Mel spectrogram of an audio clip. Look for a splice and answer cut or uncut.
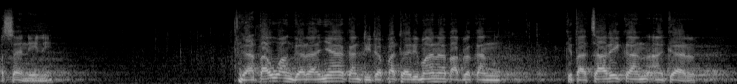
uncut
